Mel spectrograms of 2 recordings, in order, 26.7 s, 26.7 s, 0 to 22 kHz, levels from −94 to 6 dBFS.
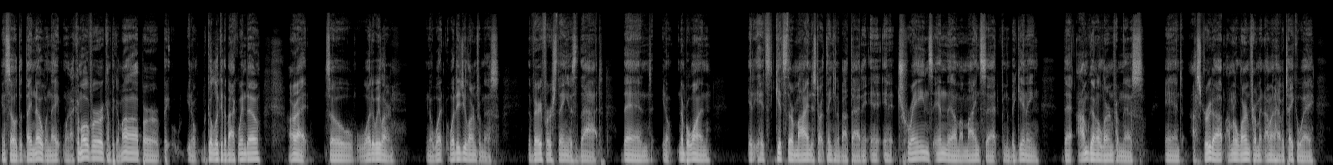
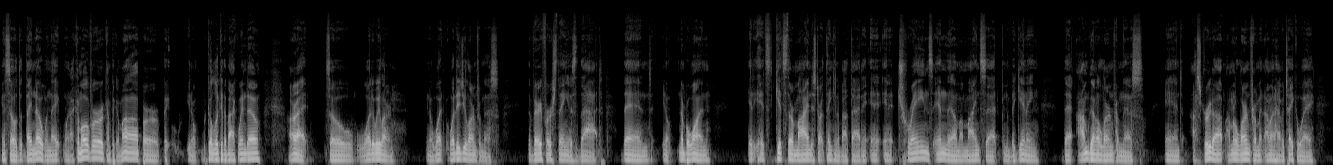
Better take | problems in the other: first | muffled; slightly; fading above 2.5 kHz

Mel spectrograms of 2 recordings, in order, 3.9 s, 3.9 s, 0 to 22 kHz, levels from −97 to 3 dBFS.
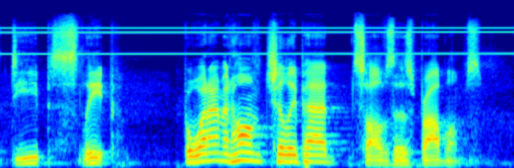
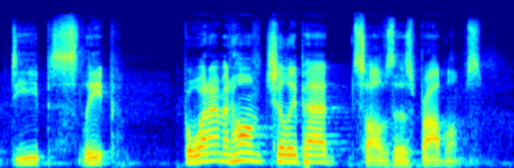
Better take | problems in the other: second | high-pitched whine; noticeable; throughout; 10 kHz, 20 dB below the speech

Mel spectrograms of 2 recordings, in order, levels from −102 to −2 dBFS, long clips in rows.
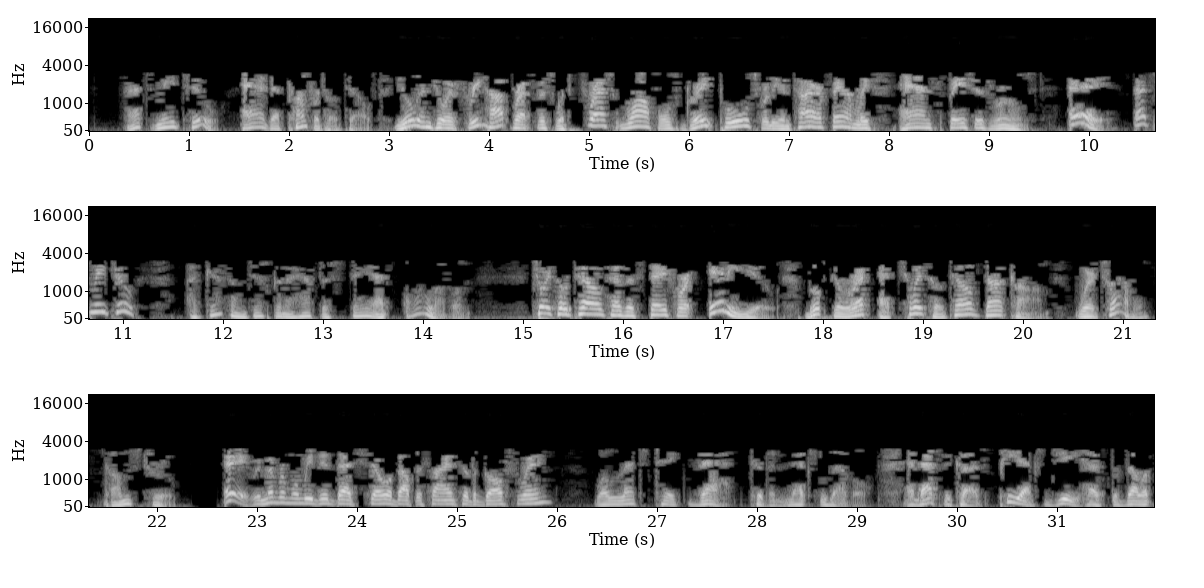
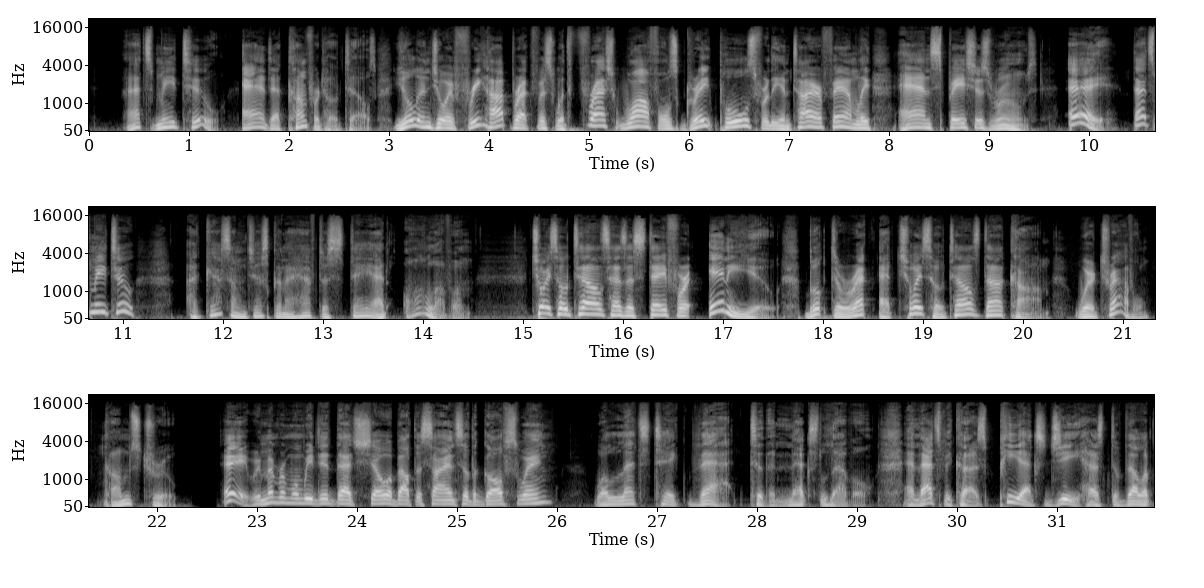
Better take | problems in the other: second | garbled, watery; badly; nothing above 2.5 kHz

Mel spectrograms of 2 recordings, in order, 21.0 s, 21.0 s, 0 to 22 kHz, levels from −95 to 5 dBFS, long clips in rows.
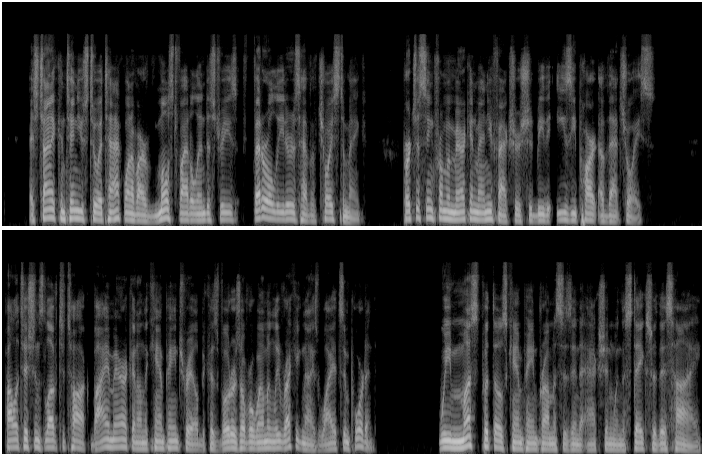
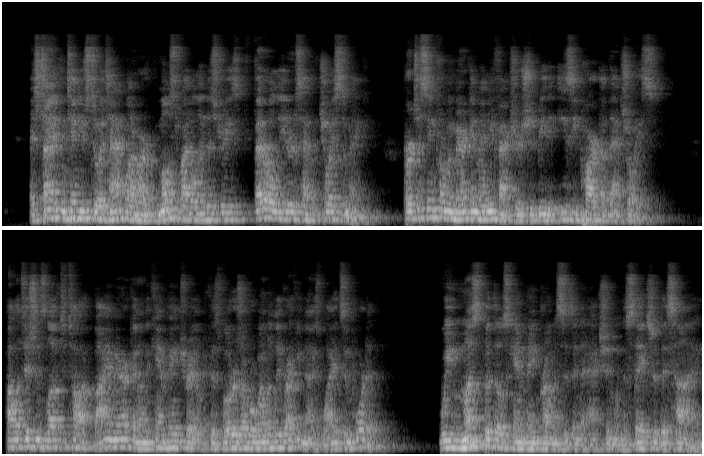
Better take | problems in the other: first | room echo; noticeable; dies away in 0.6 s // off-mic speech; far

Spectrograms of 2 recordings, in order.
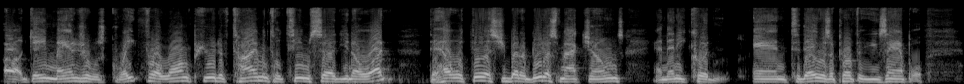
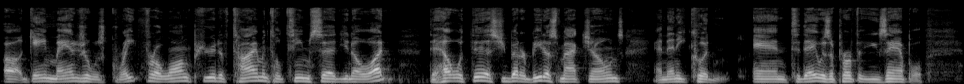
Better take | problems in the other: second | distortion; heavy; 22% of the sound clipped

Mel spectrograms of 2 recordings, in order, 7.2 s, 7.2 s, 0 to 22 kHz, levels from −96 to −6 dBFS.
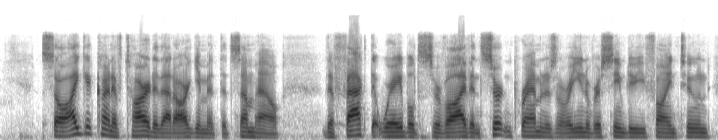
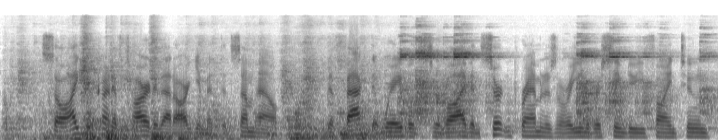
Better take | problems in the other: first | household noises; very loud; throughout; 1 dB above the speech

